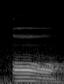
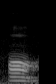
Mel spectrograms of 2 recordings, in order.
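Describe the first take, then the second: First: Long, louder O with rounded lips; long raised-tongue O. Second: Brief O with jaw slightly dropped; short open O. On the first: Teacher reviews the second O, long and rounded. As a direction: hold O, back of tongue raised. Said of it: "môi vẫn tròn nhưng cứ cũng nâng". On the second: Teacher reviews the first O, short and open. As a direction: say O short, mouth open and round. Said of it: "Chữ O thứ nhất hạ cầm xuống một chút". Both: Shown as a demonstration.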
